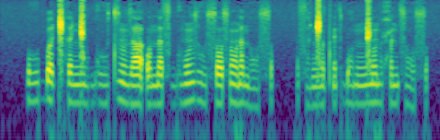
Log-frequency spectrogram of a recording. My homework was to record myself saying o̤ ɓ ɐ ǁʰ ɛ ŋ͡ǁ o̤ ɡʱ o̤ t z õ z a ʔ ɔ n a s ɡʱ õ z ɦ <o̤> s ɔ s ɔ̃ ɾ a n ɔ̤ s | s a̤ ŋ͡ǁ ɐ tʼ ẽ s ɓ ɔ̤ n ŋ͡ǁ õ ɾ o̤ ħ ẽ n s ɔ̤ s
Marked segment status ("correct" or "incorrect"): correct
